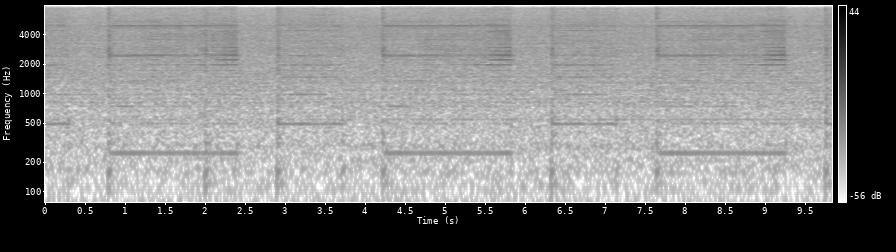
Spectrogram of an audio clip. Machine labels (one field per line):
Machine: slide rail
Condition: normal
